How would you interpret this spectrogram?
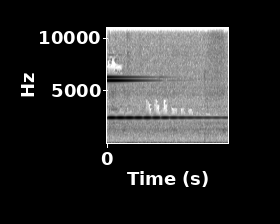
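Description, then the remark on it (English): A single bell is struck once and rings out with a bright, clear, sustained tone that slowly fades, heard alone over a faint low background rumble. “I'm pretty sure I only do this podcast now for the bell.”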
